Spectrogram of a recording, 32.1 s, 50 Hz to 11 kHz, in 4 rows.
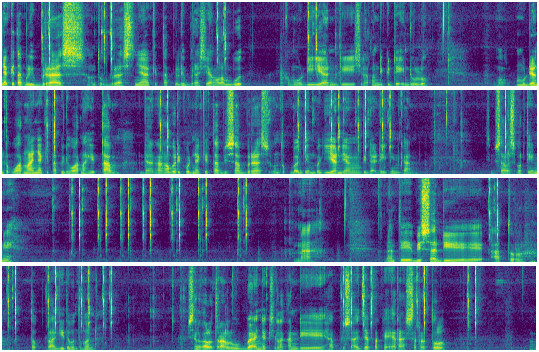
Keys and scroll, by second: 6.0-6.4 typing, 21.8-22.2 typing.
